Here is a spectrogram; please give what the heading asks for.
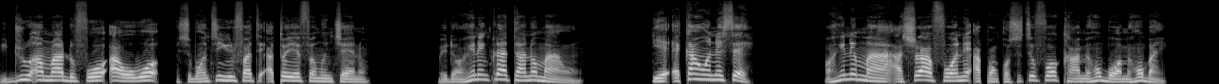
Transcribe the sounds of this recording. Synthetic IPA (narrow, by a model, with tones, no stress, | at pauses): mɪ̰̃˨du˦u˦a˦m˨˦a˦dʊ˨fʊ˨˦ɔ˦ʔa˨wɔ˨wɔ˦ɛ˨su˨bɔ̃˨ntʰɪ̃˦ju˦ɾu˦fa˦tʰɪ˨ʔa˨tɔ˦jɛ˦fã˦mʊ̃˨ɲ̩˨t͡ɕʰɛ˦nʊ̃˦ | mɪ̃˨dʊ˨ɔ̃˨ɦɪ̃˦nɪ̃˦ŋ̩˦kʰa˦tʰã˦nʊ̃˦mãː˨wʊ̰̃˨ | d̥ɪ˨ɛ˨ʔɛ˨kʰa˦hʊ̃˦nɪ̃˦sɛ˦ | ɔ˨ɦɪ̃˦nɪ̃˦mãː˨a̰˨ɕɾa˦˨fʊ˨˦ɔ˦nɪ̃˦ʔa˨pʰɔ̃˨ŋkɔ˨sʊ˨tɪ˦fʊ˦ɔ˦kʰãː˨mɪ̃˨ɦʊ̃˦bɔ˨mɪ̃˨ɦʊ̃˦bã̰˨n˨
